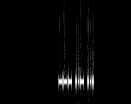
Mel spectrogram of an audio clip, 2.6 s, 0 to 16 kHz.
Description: Morse code, heard as a keyed tone, about 51 wpm, 690 Hz. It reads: OUS
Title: Prefixes and Suffixes 50wpm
